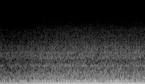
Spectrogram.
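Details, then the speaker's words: Mitsubishi 4G92 after repair for poor acceleration, no idle and stumbling (coil, plug wires, plugs, airflow parts), cold start 7 am rainy morning; low even stable idle, no hunting or stumbles, expected to drop to about 1000 rpm warm; normal cold idle. "ดูมาดูรอบมันนิ่งนะคะเดี๋ยวร้อนเดี๋ยวเขาก็ตกลงมาเดี๋ยวประมาณพันนึงนะครับ"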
